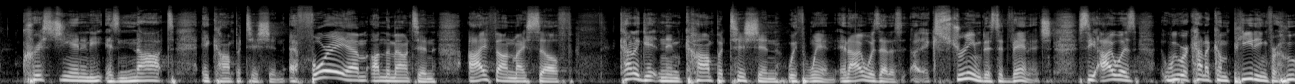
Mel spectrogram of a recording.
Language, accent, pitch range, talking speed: English, American, 135-175 Hz, 175 wpm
